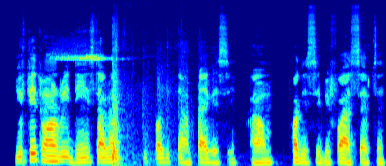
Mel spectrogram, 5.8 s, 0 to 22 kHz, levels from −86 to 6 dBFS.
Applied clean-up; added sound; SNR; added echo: neural mask model RNNoise.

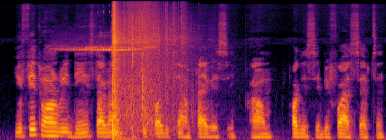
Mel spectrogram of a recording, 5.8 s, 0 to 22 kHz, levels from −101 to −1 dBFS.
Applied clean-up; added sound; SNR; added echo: none; Shatter + Chirp, tweet; 5 dB; none.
